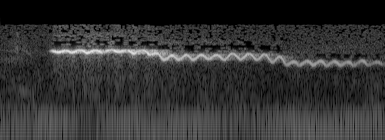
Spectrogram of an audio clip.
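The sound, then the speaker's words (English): A single sustained human whistle tone by a man starts abruptly and holds a steady pitch, then wavers with vibrato as it slowly glides downward, loud over a faint low hum, with no talking. “no, I, I really was washing dishes, and uh, all of a sudden I discovered that I could make a whistle tone.”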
